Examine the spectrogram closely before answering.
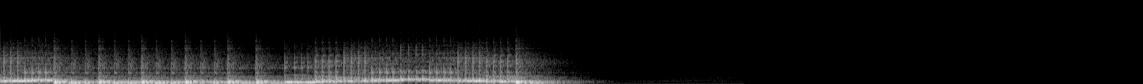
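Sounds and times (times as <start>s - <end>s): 
marching bass drums playing split eighth notes as warm-ups: 0.0s - 5.7s.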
